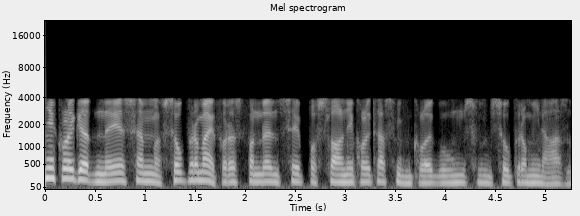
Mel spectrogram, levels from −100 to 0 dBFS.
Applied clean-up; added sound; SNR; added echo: neural diffusion model UNIVERSE++.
